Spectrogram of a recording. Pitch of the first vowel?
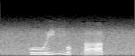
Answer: rising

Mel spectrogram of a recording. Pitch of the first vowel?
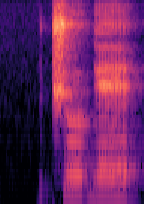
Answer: low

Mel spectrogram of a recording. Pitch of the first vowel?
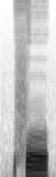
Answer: low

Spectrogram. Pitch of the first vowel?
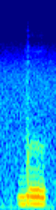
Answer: low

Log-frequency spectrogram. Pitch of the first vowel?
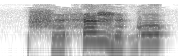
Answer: low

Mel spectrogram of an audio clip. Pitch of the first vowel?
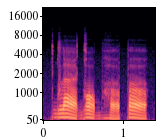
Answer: falling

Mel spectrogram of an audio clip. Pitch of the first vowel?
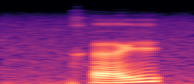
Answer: rising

